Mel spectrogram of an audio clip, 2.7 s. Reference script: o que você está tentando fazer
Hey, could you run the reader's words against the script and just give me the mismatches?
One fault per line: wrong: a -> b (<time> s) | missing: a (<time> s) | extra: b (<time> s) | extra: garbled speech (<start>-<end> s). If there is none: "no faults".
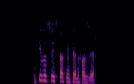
no faults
